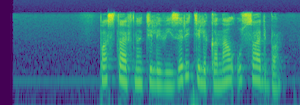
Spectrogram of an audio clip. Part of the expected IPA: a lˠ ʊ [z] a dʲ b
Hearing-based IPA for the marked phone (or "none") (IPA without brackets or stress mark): s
